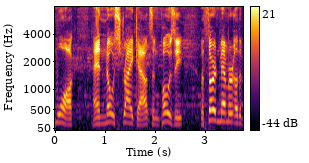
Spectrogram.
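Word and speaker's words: Povse: told us it was povsy the power has informed us it's pronounced posey so we're gonna go with max posey for the right-hander as with let's say buster posey but spelled a different way there you go so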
